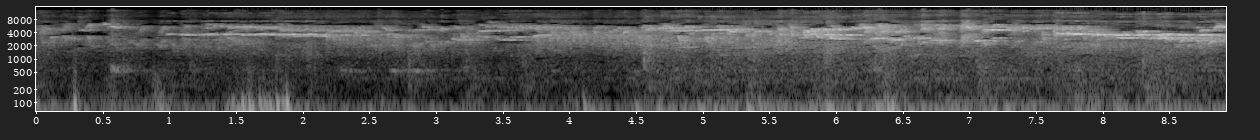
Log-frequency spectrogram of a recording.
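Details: Group of canaries chirping and singing, high thin twitters and sustained whistled trills that grow louder and busier toward the end.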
